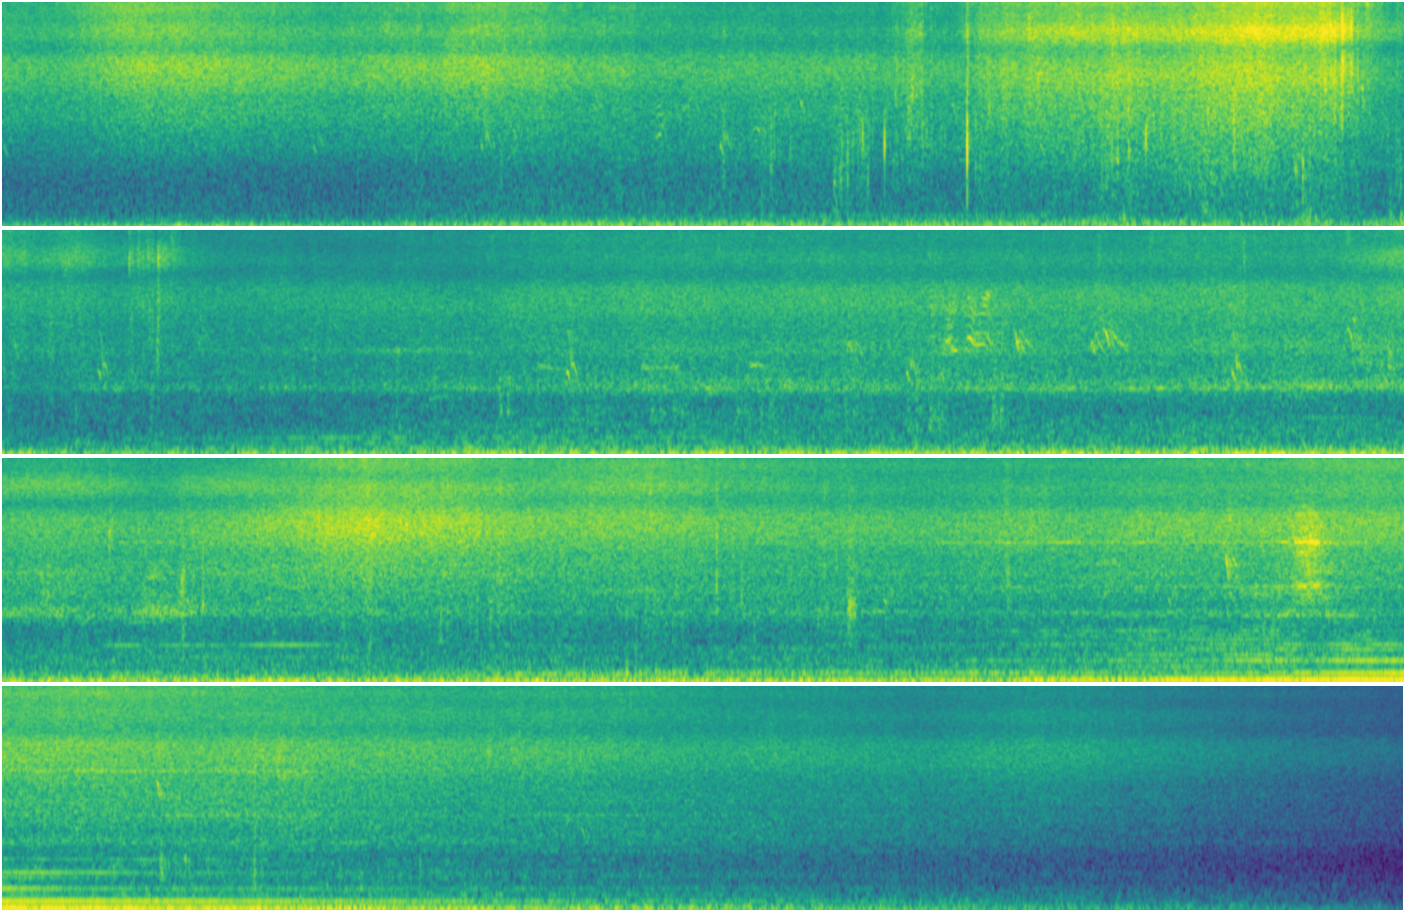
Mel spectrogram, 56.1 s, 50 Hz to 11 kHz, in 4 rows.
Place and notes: ruisend riet, trein op de achtergrond
rustling sheer, train in background
Leiden, The Netherlands, 7 September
